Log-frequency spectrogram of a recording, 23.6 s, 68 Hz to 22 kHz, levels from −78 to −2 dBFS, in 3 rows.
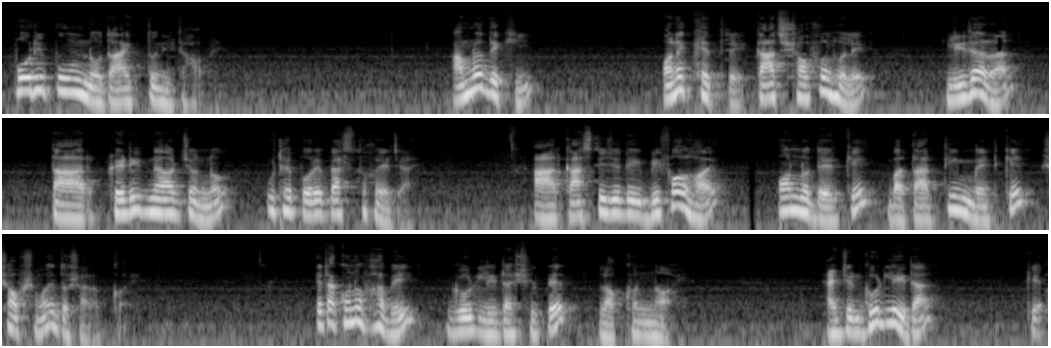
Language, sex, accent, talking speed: Bengali, male, native, 105 wpm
